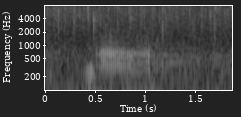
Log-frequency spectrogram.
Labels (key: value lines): label: biophony, croak
recorder: SoundTrap 500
